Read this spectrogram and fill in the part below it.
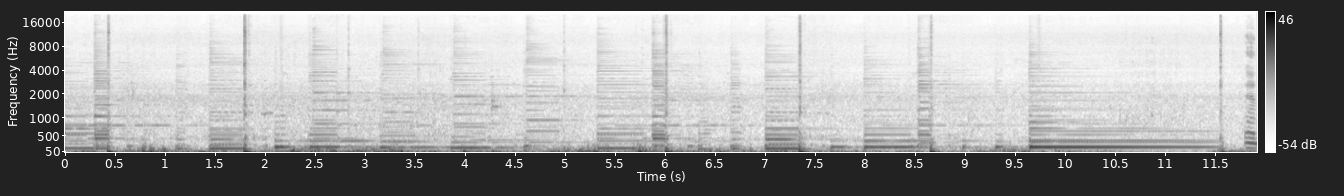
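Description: Fingerstyle acoustic guitar strums a groovy, non-melodic chord version of a song, with steady rhythmic chord hits and sustained ringing chords, close and clear with no talking.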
